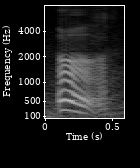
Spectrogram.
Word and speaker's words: warm: used this color wo warm War warm yes it's O is the vowel two vowel sounds o that's what you have to remember warm warm warm yeah warm yeah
